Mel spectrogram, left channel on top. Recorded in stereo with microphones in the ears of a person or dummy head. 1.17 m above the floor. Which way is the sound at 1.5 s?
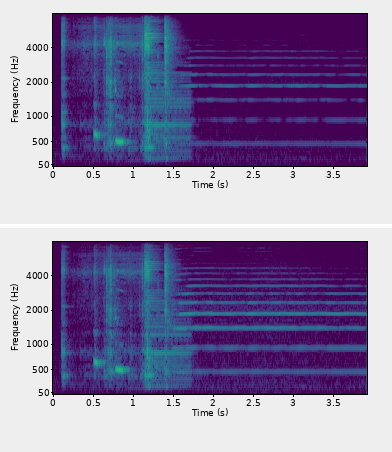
55° right (ahead or behind).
